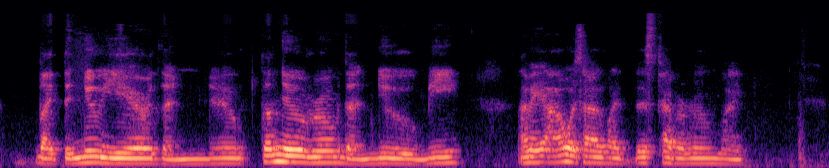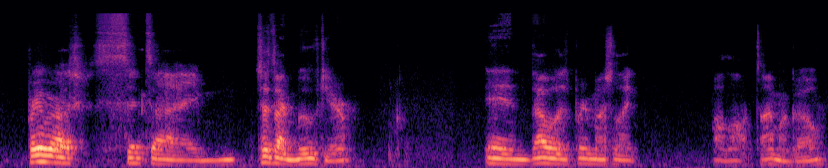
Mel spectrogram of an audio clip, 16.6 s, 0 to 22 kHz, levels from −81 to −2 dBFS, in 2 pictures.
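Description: Between 0.27 and 0.35 s, 12.43 and 13.11 s, and 14.99 and 15.39 s, comfort noise in place of the background is heard. The real background, about 36 to 40 dB below the loud parts, gives way to flat, featureless hiss. It is about 5 dB louder in the first gap, about 5 dB quieter in the second, and about 2 dB quieter in the third. The likely cause is Opus discontinuous transmission, where the receiver synthesises filler noise while the sender pauses. Unlike a noise gate, the gaps are filled with noise rather than left silent.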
